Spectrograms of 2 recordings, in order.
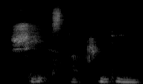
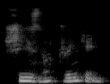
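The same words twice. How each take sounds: First: Hushed unvoiced whisper. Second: Said in the usual way. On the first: Real, not acted. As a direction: whisper it like a secret. Repeats the line as a whisper.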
